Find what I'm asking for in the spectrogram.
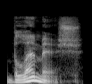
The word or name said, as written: blemish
